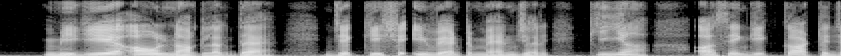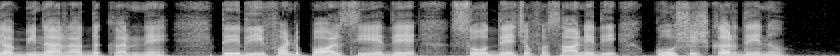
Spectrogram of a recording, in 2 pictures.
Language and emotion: Dogri, disgusted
